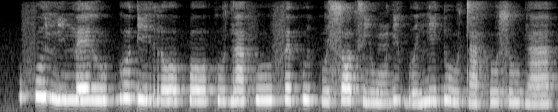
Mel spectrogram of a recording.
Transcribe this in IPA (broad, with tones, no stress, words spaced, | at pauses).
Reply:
fo˦ɲi˨ mɛ˨ ɣu˨ɡ͡bʊ˦ ɗi˨roː˨k͡poː˨ku˨ dã˦fuː˦ fɛ˦kʷi˦ kʷi˨sɔ˦t͡si˨ wũ˨ɗi˦ ɡʷi˨ ni˦ɗuː˦˨tã˨ hu˦suː˦ɡã˦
